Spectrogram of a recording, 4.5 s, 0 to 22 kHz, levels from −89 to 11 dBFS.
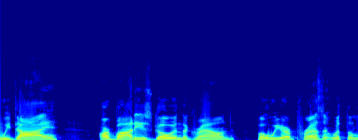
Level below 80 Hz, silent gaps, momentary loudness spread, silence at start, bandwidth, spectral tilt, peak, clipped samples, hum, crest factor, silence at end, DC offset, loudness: -72 dBFS; none; 10 LU; 0 s; 9.6 kHz; -7.5 dB/octave; -18 dBFS; under 0.1%; none; 16 dB; 0 s; under 0.1%; -34 LUFS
